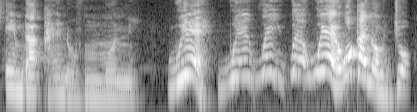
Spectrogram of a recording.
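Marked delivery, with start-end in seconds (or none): 1.7-4.1 high, loud repeated where; indignant demand. Real, not acted. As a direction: press the question hard, higher each time. Demanding where the money came from.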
